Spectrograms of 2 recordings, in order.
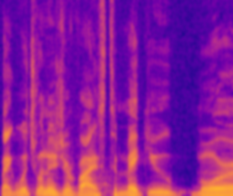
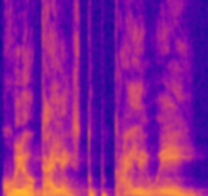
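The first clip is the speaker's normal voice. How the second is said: Theo's voice; 5 semitones higher than usual. Retold or imitated. Nephew Theo calling him in Spanish, lightly voiced. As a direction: call him over in lightly put-on Spanish. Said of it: "in his eyes, I'm Mexican".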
